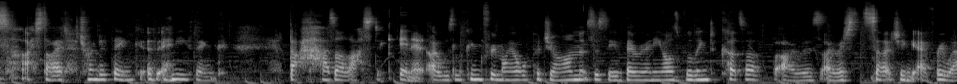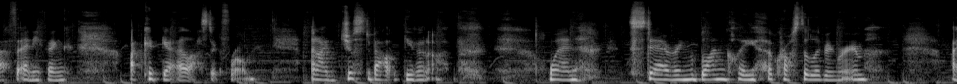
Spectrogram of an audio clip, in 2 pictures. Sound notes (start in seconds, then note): none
